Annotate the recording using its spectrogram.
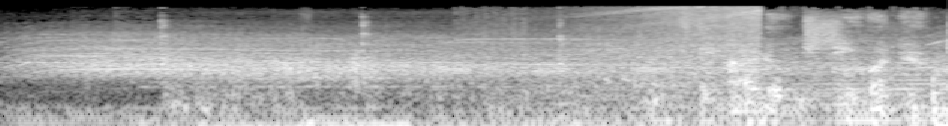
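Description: Live concert intro starting out of silence: a deep bass drone builds under a screaming crowd, with a sweep rising in pitch about halfway through.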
